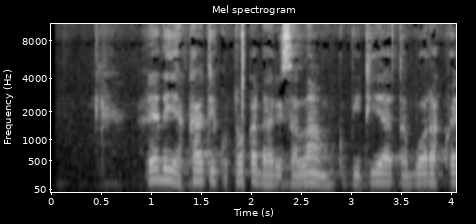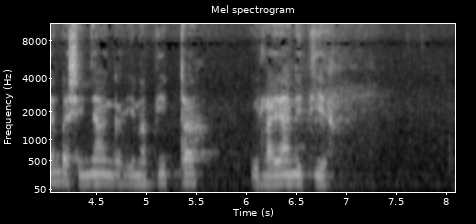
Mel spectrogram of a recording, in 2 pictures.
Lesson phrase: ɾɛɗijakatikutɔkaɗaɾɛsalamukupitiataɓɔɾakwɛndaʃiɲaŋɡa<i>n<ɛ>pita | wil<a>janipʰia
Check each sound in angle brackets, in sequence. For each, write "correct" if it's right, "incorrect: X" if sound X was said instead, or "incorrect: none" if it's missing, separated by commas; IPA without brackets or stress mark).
correct, incorrect: a, correct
